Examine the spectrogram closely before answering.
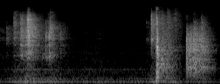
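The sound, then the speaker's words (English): Rattling clatter of a large handful of dice rolled during a Shadowrun tabletop game, heard as a few sharp, bright bursts of plastic clicking separated by a brief lull. “I think this might actually be the most dice I've ever got to roll.”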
